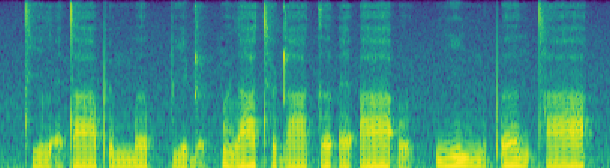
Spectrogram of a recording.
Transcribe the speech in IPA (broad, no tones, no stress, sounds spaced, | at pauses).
tʰ i l ɛ̰ t aː pʼ ʏ mː əː pː i ɖ ə̰ pː ə̃ l a tʰ ʏ ɖ aː k ə ʔ ɛ ʔ aː ʔ ʊ | ŋ ĩ mː ʏ pʼ əː n̪ ə̰ tʰ aː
